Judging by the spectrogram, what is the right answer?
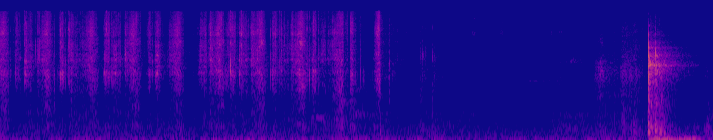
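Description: Fine sandpaper wrapped around the end of a wooden dowel, rubbed round it in quick strokes for about four seconds to take a little off its diameter so it fits the drilled holes. Near the end comes a single sharp knock.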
